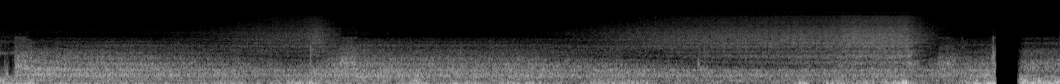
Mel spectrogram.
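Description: Rushing water and heavy rain: runoff gushing from a concrete drain outlet into a swollen, muddy stream. It makes a steady rushing noise with an uneven low rumble beneath.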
